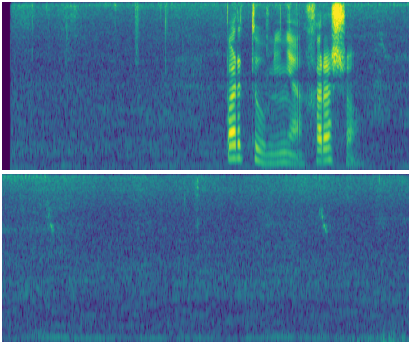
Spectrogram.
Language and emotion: Russian, neutral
